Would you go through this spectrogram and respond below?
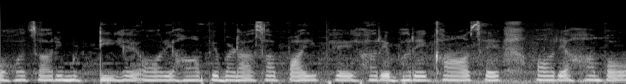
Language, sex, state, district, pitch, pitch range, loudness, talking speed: Hindi, female, Haryana, Rohtak, 190 Hz, 180-195 Hz, -14 LUFS, 170 wpm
